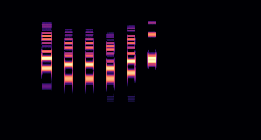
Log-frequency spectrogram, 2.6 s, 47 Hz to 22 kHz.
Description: Multi-frequency trunk signalling (R1, as on North American trunks), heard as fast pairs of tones, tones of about 80 ms. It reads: KP 4428 ST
